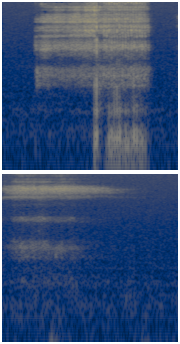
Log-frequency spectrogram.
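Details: Dog sleeping and snoring: a loud rattling, snorting inhaled snore, then a softer whistling exhaled breath; snoring.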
